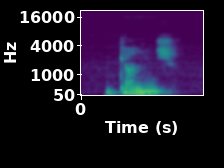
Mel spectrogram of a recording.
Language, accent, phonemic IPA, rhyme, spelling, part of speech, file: English, Southern England, /ɡʌnd͡ʒ/, -ʌndʒ, gunge, noun / verb, LL-Q1860 (eng)-gunge.wav
- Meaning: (noun) 1. A viscous or sticky substance, particularly an unpleasant one of vague or unknown composition; goo; gunk 2. Tholin; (verb) 1. To clog with gunge 2. To cover with gunge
